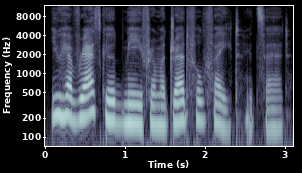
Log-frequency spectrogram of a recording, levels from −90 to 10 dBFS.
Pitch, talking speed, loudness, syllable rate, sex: 175 Hz, 195 wpm, -19 LUFS, 4.1 syllables/s, female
